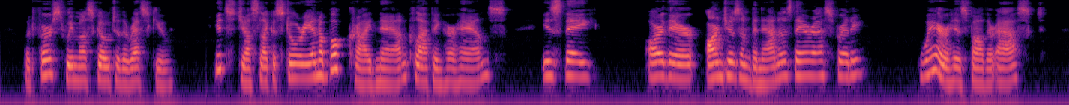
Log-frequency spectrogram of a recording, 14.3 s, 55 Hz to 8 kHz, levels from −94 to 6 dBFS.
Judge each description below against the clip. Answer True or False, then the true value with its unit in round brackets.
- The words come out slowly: False (145 wpm)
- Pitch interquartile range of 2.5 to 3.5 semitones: False (5.0 semitones)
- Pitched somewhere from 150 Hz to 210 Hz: True (190 Hz)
